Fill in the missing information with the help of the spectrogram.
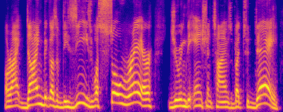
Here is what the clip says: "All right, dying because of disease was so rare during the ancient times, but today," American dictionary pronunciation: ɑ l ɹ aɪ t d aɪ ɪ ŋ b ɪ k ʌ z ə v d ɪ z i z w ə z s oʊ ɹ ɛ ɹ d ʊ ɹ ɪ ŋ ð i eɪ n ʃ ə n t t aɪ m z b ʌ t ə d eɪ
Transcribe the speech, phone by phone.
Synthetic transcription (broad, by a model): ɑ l ɹ aɪ t d aɪ ɪ ŋ b ɪ k ʌ z ə v d ɪ z i z w ə z s oʊ ɹ ɛ ɹ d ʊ ɹ ɪ ŋ ð i eɪ n ʃ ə n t t aɪ m z b ʌ t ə d eɪ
